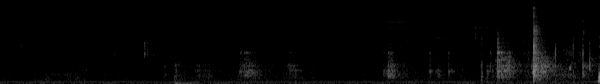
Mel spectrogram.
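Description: Faint scattered clicks and rustles of small plastic servo connectors and wires being handled and pushed onto a radio-control receiver's pin header, the loudest a little after five seconds.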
